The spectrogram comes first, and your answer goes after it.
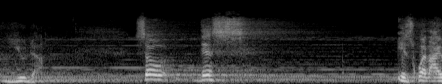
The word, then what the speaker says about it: Judah: More properly pronounced, Judah.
